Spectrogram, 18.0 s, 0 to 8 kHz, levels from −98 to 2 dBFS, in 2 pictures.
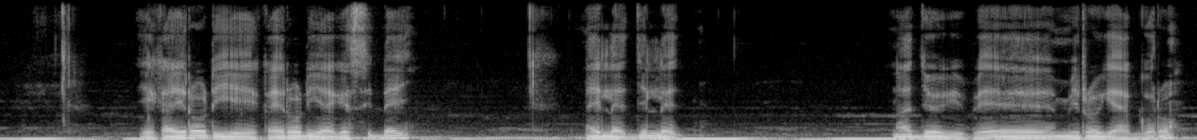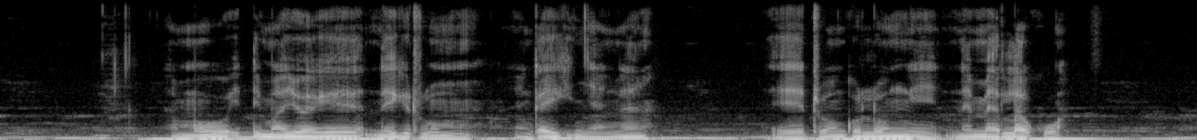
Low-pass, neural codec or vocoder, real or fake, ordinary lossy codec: none; none; real; none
